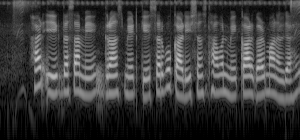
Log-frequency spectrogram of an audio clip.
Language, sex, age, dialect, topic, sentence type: Magahi, female, 31-35, Western, banking, statement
